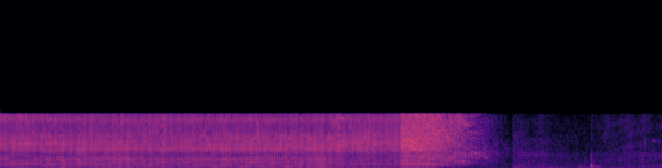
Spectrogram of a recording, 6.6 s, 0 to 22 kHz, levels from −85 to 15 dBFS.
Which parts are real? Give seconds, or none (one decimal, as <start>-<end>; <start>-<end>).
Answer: 4.0-6.6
